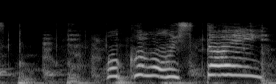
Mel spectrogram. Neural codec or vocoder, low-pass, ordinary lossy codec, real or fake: codec, 16 kHz, 2 kbps, FreqCodec, larger model; 7.2 kHz; none; fake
